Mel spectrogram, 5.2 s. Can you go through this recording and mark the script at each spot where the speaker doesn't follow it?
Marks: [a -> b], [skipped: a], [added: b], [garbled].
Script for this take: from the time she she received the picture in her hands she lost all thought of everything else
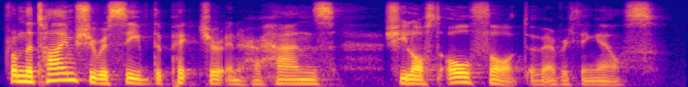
from the time she [skipped: she] received the picture in her hands she lost all thought of everything else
